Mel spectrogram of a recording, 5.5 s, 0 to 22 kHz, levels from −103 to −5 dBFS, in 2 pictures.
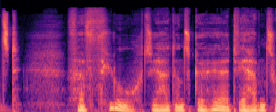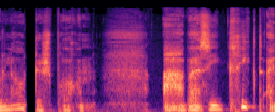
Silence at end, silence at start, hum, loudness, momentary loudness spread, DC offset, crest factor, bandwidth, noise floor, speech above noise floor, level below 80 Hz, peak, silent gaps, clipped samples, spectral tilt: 0 s; 0 s; none; -24 LUFS; 16 LU; under 0.1%; 18 dB; 16 kHz; -45 dBFS; 22 dB; -36 dBFS; -6 dBFS; 3.06-3.10 s; under 0.1%; -4 dB/octave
